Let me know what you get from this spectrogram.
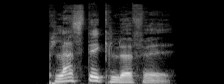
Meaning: plastic spoon
- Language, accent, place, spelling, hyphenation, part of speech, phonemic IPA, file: German, Germany, Berlin, Plastiklöffel, Plas‧tik‧löf‧fel, noun, /ˈplastɪkˌlœfl̩/, De-Plastiklöffel.ogg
